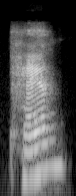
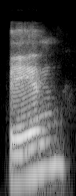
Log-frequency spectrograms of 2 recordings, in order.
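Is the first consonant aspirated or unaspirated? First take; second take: aspirated; unaspirated. First: The p is said with a puff of air. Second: The p is said without a puff of air. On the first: "Now in English, ... Extra air" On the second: "if I do not pronounce aspiration"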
